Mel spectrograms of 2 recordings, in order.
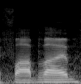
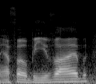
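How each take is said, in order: First: "fob" said as one syllable, rhyming with job; acronym as word. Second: "F O B" said as three separate letters; spelled-out acronym. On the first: Streamer corrects own wording, "fob" as a single word. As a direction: run the letters together into "fob". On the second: Streamer describing the base's feel, "F O B" letter by letter. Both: Real, not acted. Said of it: "Nobody says F O B".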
